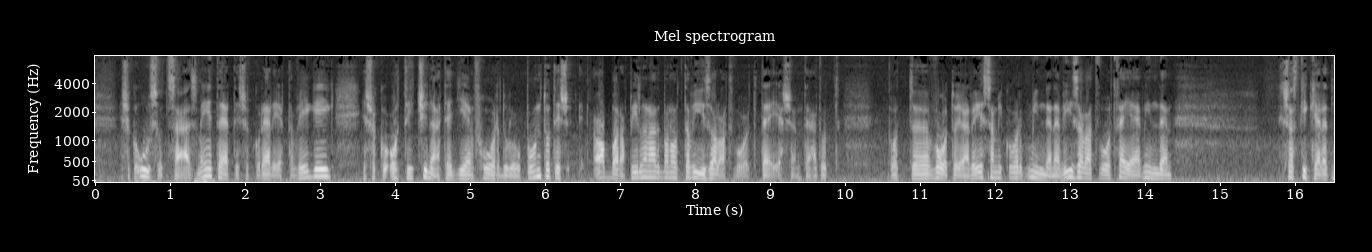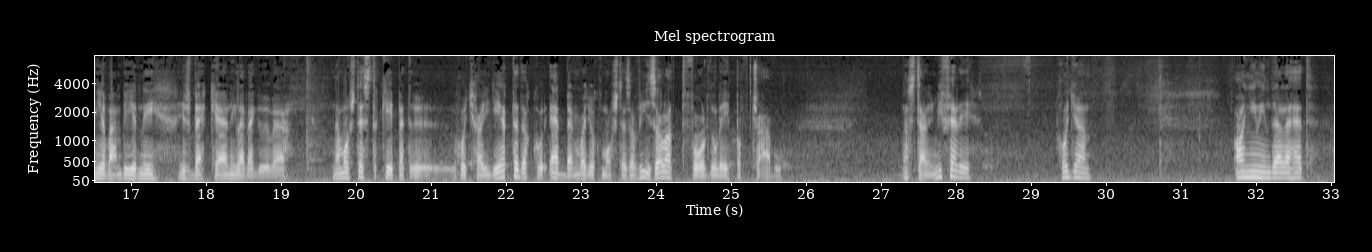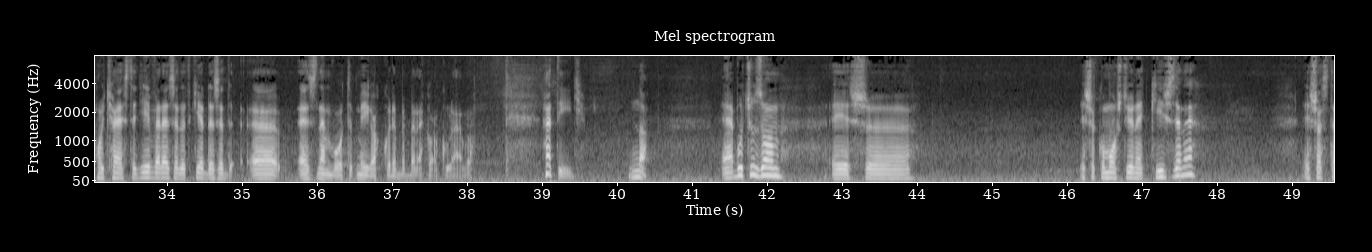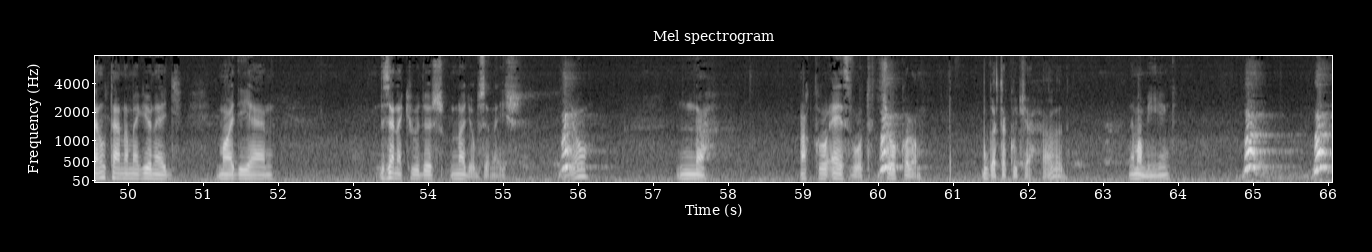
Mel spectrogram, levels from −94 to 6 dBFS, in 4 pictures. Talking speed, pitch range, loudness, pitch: 115 wpm, 95-125 Hz, -18 LUFS, 110 Hz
